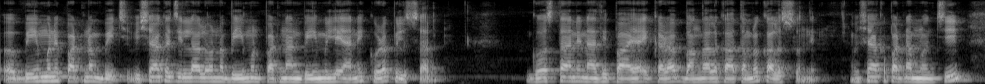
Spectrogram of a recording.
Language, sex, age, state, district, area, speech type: Telugu, male, 18-30, Telangana, Ranga Reddy, urban, spontaneous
